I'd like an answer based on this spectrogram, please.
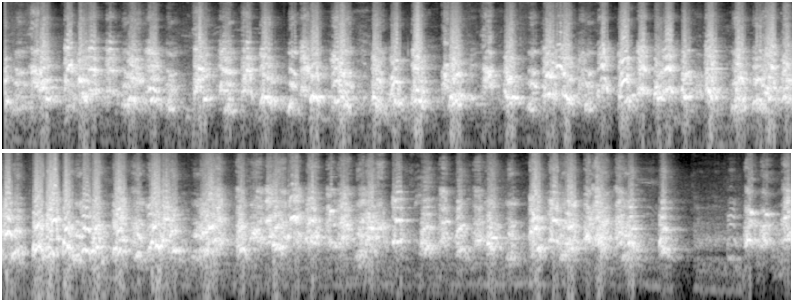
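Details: Dogs playing together at Doggie Oasis Day Care, barking continuously in a dense chorus of sharp overlapping barks and yips across the whole stretch, with hardly a pause between them.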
